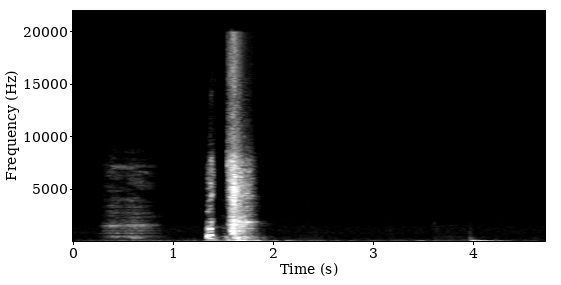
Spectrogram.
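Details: A sneeze in a car during a sneezing fit while driving: a sharp inhaled gasp, then one loud explosive sneeze, then quiet with faint car rumble.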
